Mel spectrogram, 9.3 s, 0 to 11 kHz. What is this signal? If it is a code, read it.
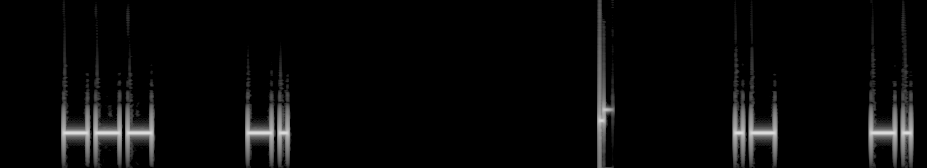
Morse code, heard as a keyed tone, about 15 wpm, spaced as for 7 wpm, 700 Hz. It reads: ON AN
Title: 4x Character Spacing - Top 100 Words - 15wpm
